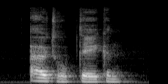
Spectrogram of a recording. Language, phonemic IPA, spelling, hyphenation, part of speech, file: Dutch, /ˈœytrupˌtekə(n)/, uitroepteken, uit‧roep‧te‧ken, noun, Nl-uitroepteken.ogg
- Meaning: an exclamation mark (!)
